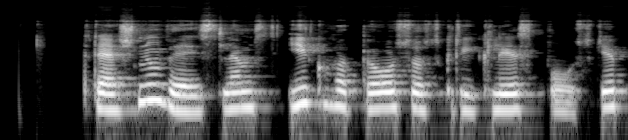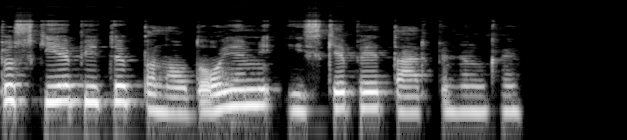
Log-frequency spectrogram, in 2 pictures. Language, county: Lithuanian, Marijampolė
